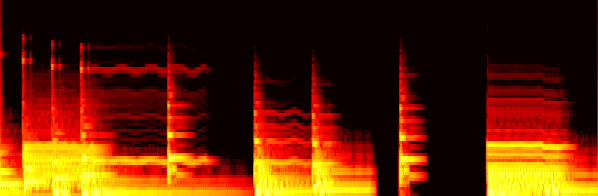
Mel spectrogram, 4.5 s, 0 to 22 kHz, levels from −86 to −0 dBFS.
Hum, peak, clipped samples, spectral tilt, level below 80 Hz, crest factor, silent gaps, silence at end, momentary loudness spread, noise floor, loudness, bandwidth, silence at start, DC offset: none; -4 dBFS; under 0.1%; -9 dB/octave; -26 dBFS; 16 dB; none; 0 s; 12 LU; -54 dBFS; -21 LUFS; 7.6 kHz; 0 s; under 0.1%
